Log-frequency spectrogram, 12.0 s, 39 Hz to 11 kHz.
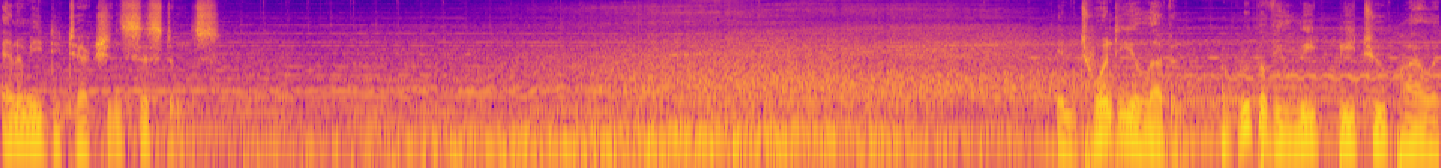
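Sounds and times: jet engines flying past: 0.6 - 12.0.

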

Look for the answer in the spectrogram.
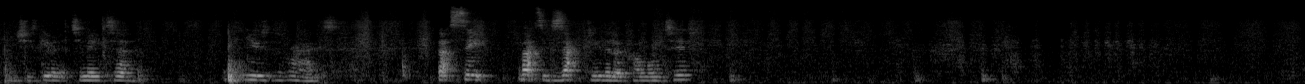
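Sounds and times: rag rubbing on wooden tabletop: 0.1 - 13.0.

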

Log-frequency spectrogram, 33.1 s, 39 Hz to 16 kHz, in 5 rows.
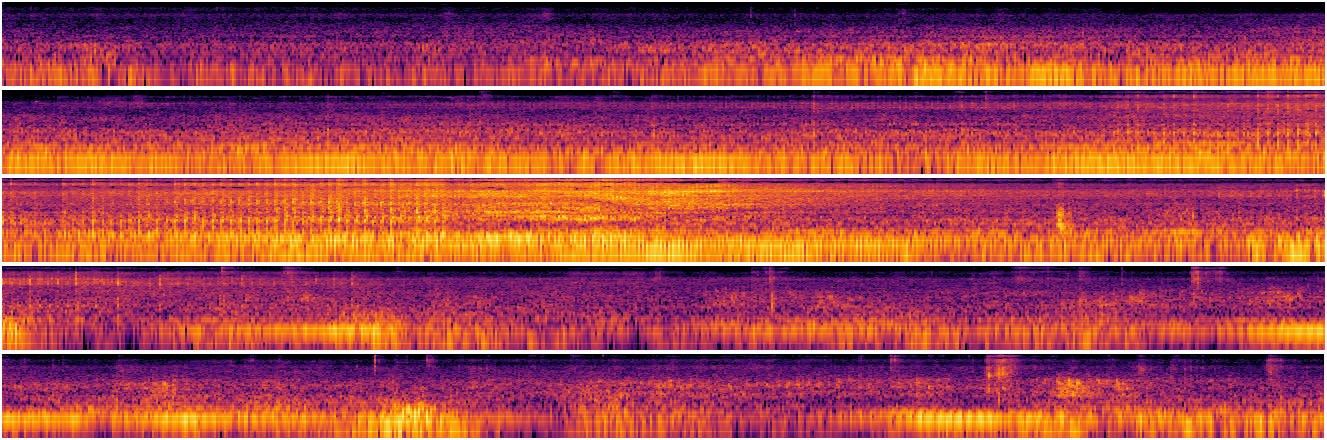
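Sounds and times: traffic engine hum: 0.0 - 33.0
vehicle passing: 4.0 - 33.0.

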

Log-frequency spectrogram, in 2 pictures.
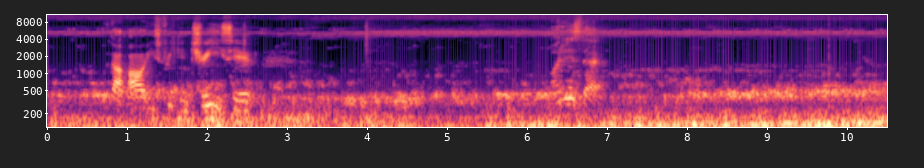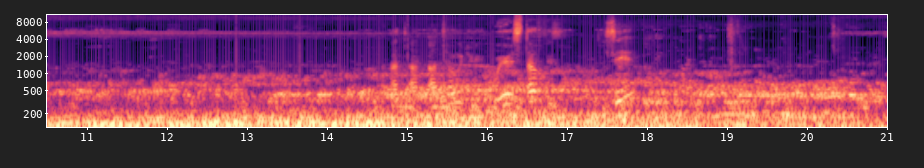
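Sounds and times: low droning rumble: 0.0 - 21.0
wavering tone: 0.0 - 21.0.

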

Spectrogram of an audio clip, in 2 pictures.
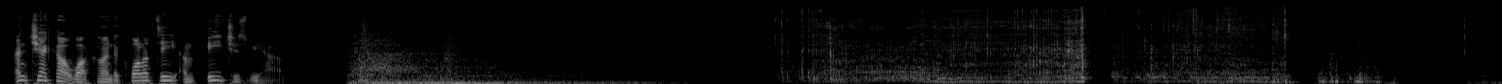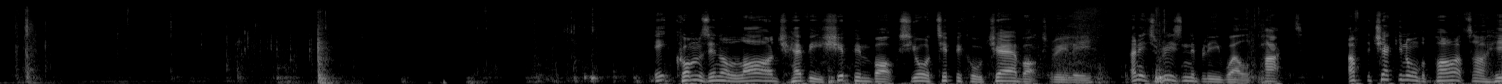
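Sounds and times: packing tape peeled off cardboard: 7.6 - 13.0.

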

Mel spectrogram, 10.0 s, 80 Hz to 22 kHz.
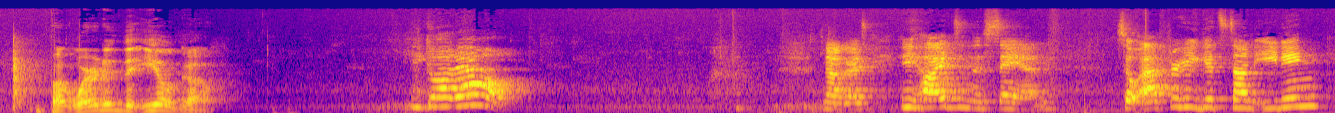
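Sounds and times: faint low hum: 0.3 - 10.0.

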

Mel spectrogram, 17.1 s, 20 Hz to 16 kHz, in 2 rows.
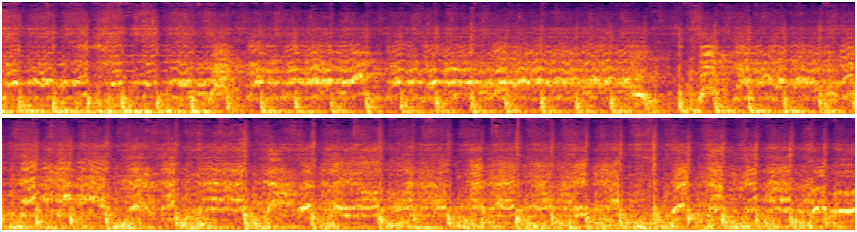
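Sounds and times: big drum steady beat: 0.0 - 17.0
men chanting in high voices: 0.0 - 17.0.

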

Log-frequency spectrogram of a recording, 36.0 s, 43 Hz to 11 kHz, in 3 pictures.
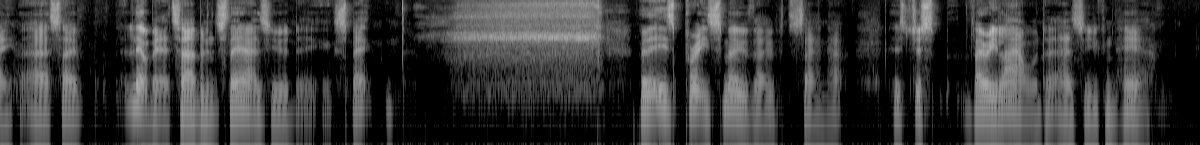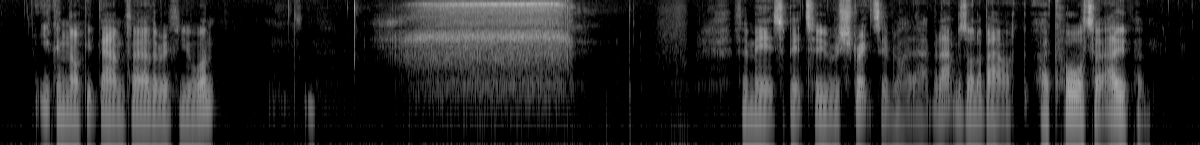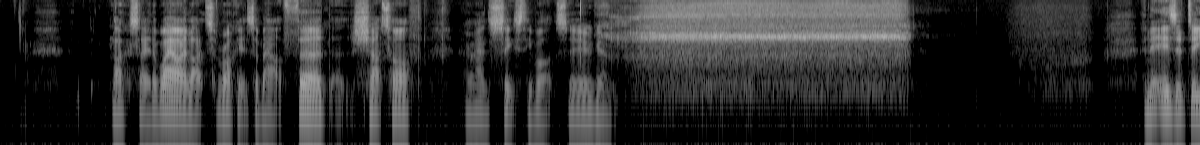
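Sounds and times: breathy air hiss with whistle: 3.8 - 6.4, 14.7 - 19.4, 30.0 - 35.5
faint exhale: 4.1 - 6.4, 14.7 - 19.4, 30.0 - 33.3, 34.0 - 35.4.

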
